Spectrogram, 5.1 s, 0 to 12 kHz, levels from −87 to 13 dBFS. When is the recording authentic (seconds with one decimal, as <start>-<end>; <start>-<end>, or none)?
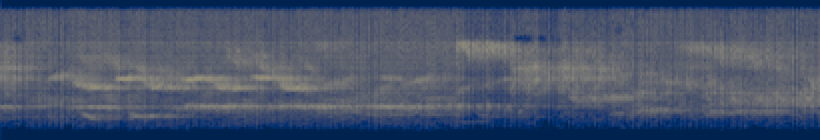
none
